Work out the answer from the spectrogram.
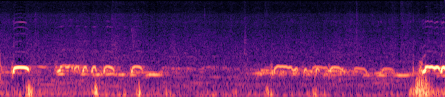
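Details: Local zebra dove song meant for luring and training other doves: short looped cooing notes at the start and end, a softer drawn-out coo run in between, with faint knocks in the background.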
